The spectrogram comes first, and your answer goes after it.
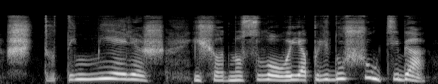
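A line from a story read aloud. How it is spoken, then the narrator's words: Threatening hiss. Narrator (Russian): он прошипел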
